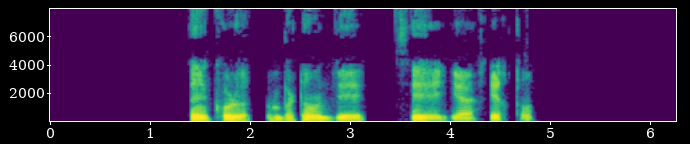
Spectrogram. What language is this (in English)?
Indus Kohistani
